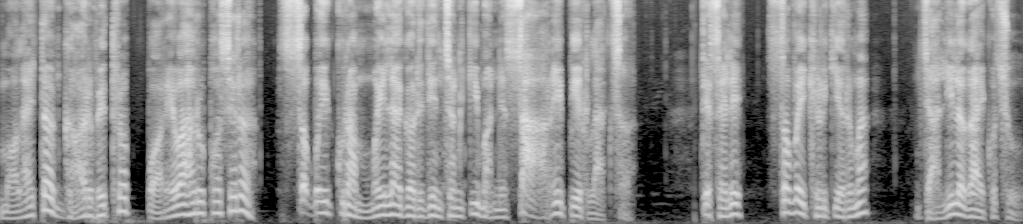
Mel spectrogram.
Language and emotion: Nepali, fearful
